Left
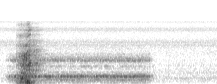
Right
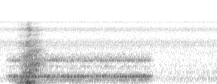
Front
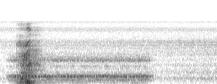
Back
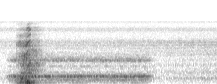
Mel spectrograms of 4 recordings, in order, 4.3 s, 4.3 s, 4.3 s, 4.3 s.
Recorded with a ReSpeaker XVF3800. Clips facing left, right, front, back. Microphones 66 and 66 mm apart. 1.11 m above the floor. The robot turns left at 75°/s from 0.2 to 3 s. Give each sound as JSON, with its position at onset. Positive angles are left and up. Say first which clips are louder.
{"t": 0.3, "sound": "a zipper", "louder": "left 9 dB, front 2 dB", "azimuth_deg": 85, "distance_m": 3.0}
